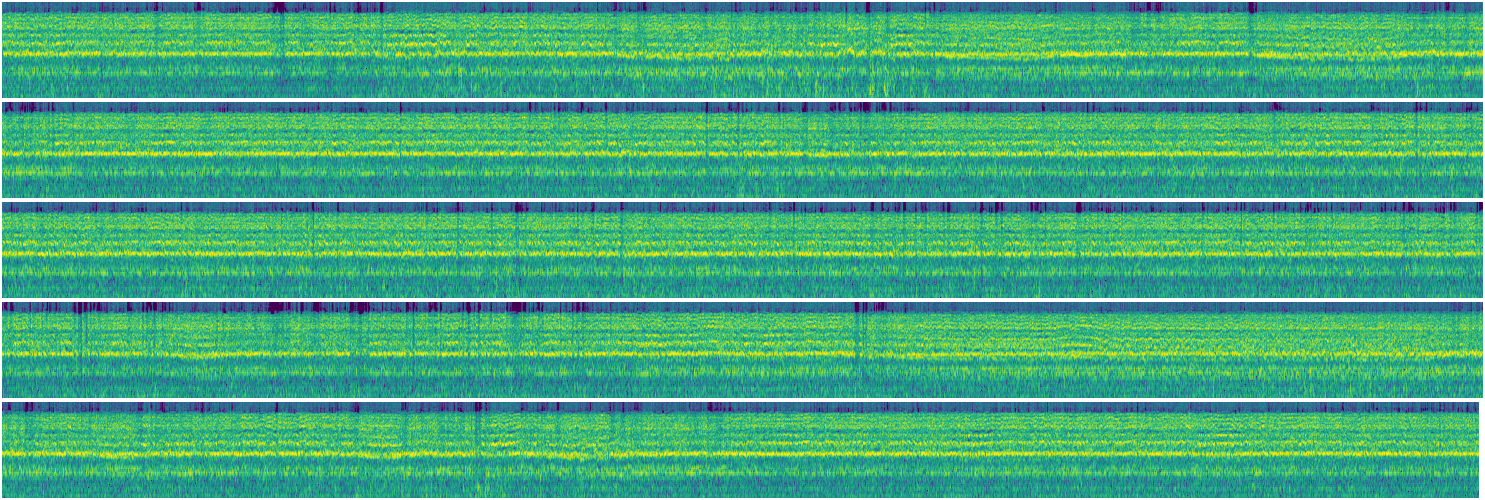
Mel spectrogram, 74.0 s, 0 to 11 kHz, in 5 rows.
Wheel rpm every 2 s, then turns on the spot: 230, 230, 230, 220, 230, 230, 220, 230, 230, 230, 230, 230, 230, 230, 230, 230, 230, 230, 230, 230, 240, 230, 230, 230, 240, 230, 220, 210, 210, 220, 230, 230, 230, 230, 230, 230, 230.
none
